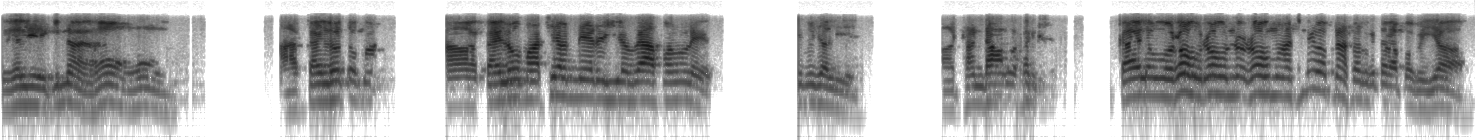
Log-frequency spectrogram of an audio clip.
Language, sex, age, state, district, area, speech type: Maithili, male, 30-45, Bihar, Darbhanga, rural, conversation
